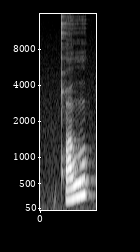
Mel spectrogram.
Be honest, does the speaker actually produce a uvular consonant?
yes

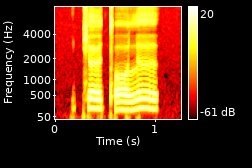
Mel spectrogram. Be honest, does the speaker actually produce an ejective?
yes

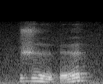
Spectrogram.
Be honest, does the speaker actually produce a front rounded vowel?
yes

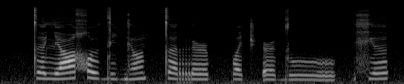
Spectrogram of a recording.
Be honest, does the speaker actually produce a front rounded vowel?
no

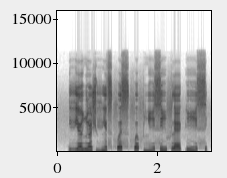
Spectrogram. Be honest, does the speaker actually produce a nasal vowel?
yes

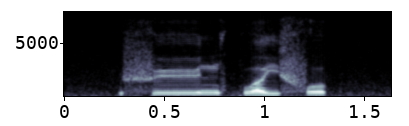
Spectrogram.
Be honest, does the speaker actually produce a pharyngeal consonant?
no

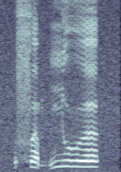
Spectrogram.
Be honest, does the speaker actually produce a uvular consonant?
no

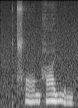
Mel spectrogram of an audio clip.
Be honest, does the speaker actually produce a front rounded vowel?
no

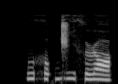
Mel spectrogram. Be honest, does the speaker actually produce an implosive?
no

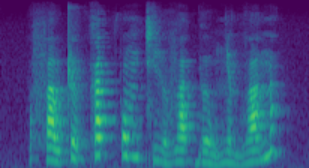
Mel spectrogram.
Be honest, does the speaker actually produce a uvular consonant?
no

